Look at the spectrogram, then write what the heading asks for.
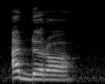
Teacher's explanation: hukum bacaan qalqalah sugro karena di dalam kalimatnya terdapat dal mati dan cara membacanya membalik membentuk huruf dal.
